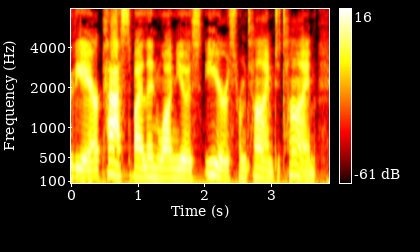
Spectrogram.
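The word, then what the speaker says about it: Wan: were getting even closer her name is spelled w-a-n juan a's in chinese are like father a fa like y u e but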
